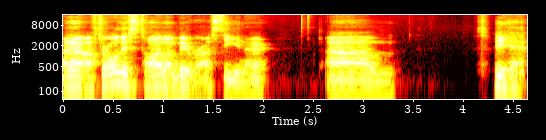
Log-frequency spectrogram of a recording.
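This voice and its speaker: A man with an Australian accent at medium pitch, moderate pace and ordinary pitch variation. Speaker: sports podcast co-host. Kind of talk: casual chat. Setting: live stream.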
